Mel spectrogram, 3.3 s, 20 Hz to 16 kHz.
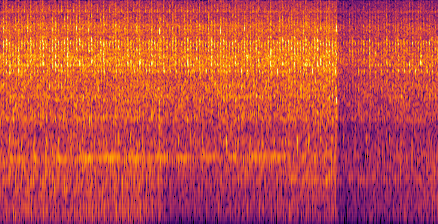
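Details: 1971 VW Super Beetle air-cooled engine, freshly cleaned carburettor; loud ragged idle with uneven chuffing that sags and nearly dies then settles lower with idle jet closed; rough idle, jet then backed off slightly.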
